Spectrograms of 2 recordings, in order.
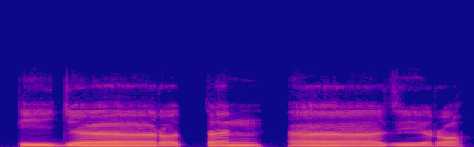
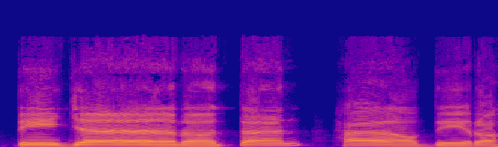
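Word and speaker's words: تجارة حاضرة: Tijaratan hazirah. Iya pintar. Tija tijaratan hadirah. Karena tak marbutah ya bunyinya jadi ha dan apapun tandanya semua jadi sukun.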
